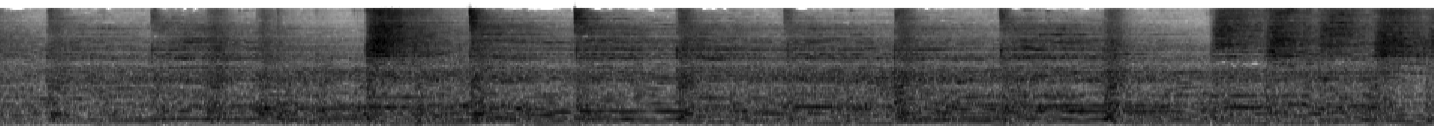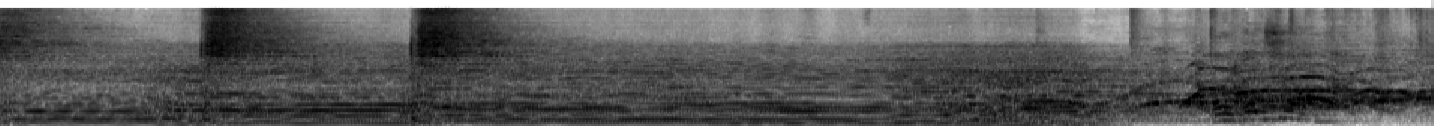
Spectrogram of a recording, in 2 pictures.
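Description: Live rock band of electric guitars and drum kit playing to a steady beat, then two cymbal crashes and a long held final chord that stops about a second before the end, followed by crowd voices.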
